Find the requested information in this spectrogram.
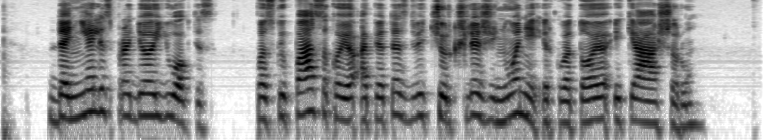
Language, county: Lithuanian, Utena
